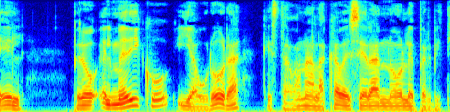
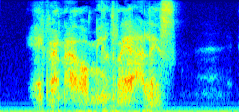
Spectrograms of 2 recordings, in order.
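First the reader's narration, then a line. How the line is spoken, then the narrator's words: Barely audible murmur. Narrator (Spanish): Sus labios murmuraron de una manera imperceptible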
